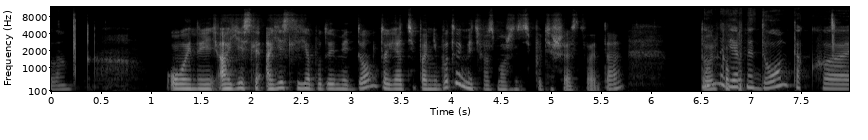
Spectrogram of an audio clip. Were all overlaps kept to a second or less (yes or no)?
yes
